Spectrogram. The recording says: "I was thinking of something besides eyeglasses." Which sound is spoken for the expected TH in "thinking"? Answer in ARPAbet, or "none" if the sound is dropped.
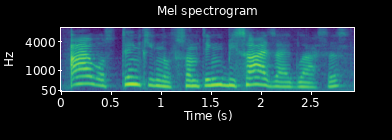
T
